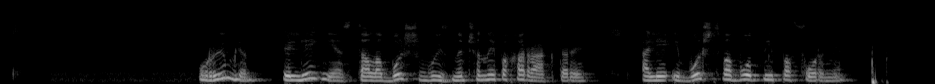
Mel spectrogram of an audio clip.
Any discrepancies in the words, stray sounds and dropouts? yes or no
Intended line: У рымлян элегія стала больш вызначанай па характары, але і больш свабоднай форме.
yes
